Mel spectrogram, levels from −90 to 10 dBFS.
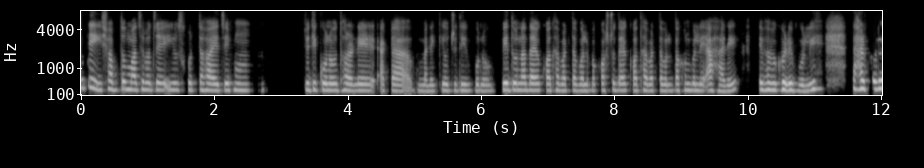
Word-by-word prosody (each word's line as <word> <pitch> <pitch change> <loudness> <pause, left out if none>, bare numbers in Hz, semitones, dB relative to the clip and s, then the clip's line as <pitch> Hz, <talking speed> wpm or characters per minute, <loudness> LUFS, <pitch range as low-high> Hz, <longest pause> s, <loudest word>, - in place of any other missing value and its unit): ওটাই 300 -1 +1
শব্দ 260 -3 0 0.2
মাঝে, 245 +1 +2
মাঝে, 245 +1 0 0.2
ইউস 245 0 -3
করতে 245 0 -1
হয় 225 -1 +4
যে - - +1
হুম, 230 -1 -1 0.9
যদি 245 +1 +1
কোন 235 -1 +5 0.2
ধরনের 220 -1 +1 0.2
একটা 220 0 -2 0.4
মানে 205 0 -3
কেউ 230 -1 +1
যদি 225 0 -2 0.2
কোনো 215 -1 -2 0.3
বেদনাদায়ক 235 -1 +4
কথাবার্তা 225 -1 -1
বলে 215 0 +1
বা - - -3
কষ্টদায়ক 230 -1 -2
কথাবার্তা 220 0 -2
বলে 215 0 -3
তখন 235 +1 -3
বলি 225 -1 0
"আহারে", 210 -1 -2 0.4
এভাবে 245 0 +4
করে 240 -2 +9
বলি। 205 +3 0 0.6
তারপরে 285 0 +6
230 Hz, 155 wpm, -22 LUFS, 220-245 Hz, 0.9 s, করে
